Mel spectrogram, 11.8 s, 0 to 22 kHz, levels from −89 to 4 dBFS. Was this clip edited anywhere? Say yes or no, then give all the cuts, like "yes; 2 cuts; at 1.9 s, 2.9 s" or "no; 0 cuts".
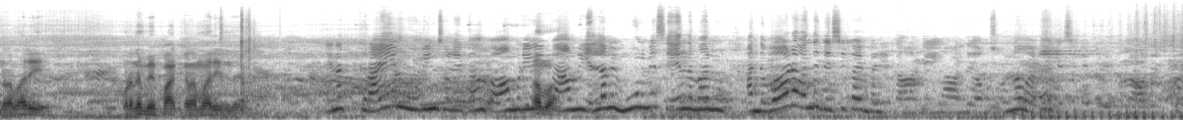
no; 0 cuts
